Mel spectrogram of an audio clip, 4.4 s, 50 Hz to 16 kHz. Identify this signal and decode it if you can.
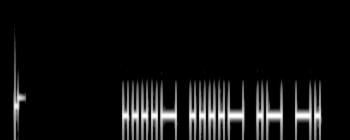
Morse code, heard as a keyed tone, about 20 wpm, 700 Hz. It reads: 44AN
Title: All Cut Numbers - 4-Digit 20wpm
